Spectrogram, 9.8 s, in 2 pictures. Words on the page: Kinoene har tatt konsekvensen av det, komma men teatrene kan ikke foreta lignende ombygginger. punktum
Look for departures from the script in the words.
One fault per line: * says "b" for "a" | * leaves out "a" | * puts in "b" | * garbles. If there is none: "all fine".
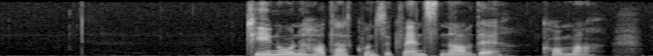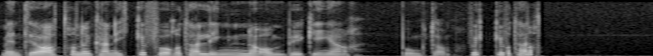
* garbles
